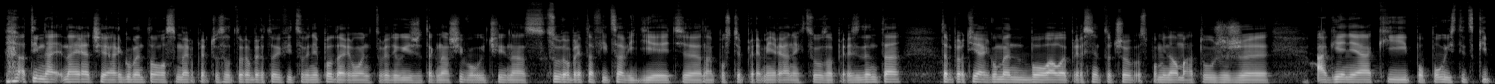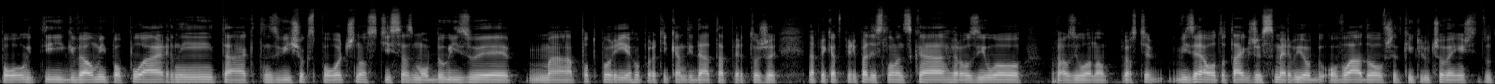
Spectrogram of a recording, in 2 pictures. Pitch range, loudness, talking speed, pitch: 105-115 Hz, -24 LUFS, 155 wpm, 110 Hz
